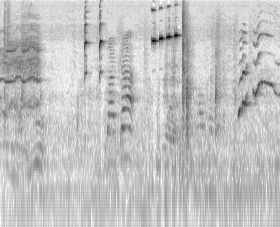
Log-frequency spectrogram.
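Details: Hanging parrot from South Sulawesi giving high, thin squeaky chirps and a sharp rising whistle in quick bursts, with some lower chattering notes at the start.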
